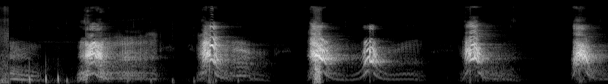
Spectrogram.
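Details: Samoyed puppy giving a series of short, sharp, high-pitched barks and yips, six bursts spaced about a second apart with quiet gaps between, one bark followed quickly by a second rising yelp.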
